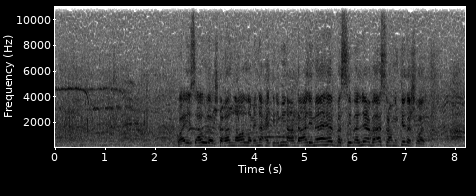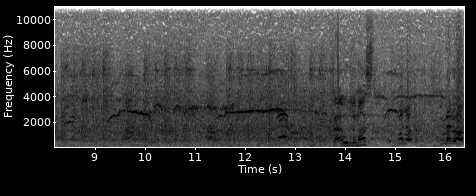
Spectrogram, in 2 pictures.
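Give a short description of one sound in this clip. A crowd roars and cheers in a large open stadium.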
